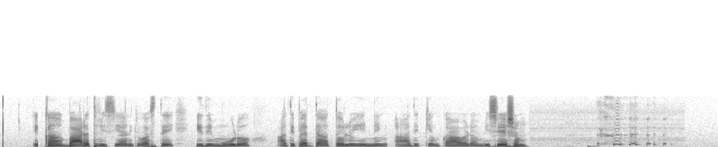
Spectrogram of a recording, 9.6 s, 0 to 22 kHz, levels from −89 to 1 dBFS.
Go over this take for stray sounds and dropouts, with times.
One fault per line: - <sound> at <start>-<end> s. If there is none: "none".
- dropout at 0.5-0.6 s
- laugh at 7.5-9.1 s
